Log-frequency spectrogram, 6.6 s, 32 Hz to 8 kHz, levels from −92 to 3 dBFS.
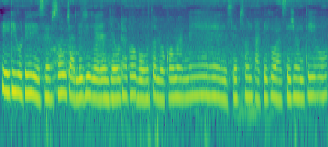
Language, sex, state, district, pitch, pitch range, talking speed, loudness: Odia, female, Odisha, Sambalpur, 215 Hz, 205-225 Hz, 125 wpm, -14 LUFS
